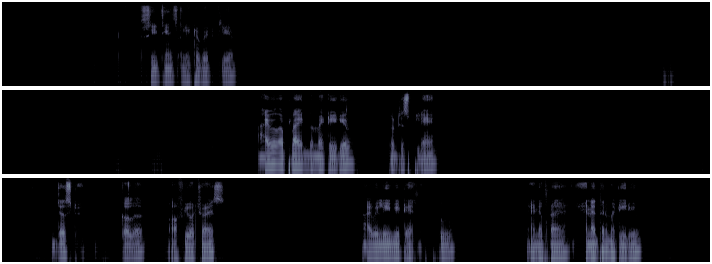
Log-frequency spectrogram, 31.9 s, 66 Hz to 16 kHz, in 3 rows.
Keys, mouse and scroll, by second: 0.6 click, 1.7 click, 5.4 click, 5.6 Tab, 6.3 k, 12.8 z, 13.8 z, 15.4 click, 17.7 Left, 19.0 Left, 20.0 Left, 24.4 Left, 26.1 Left, 30.2 Left.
